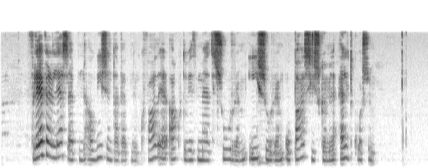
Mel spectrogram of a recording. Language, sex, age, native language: Icelandic, female, 18-19, Polish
